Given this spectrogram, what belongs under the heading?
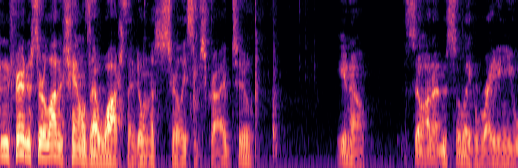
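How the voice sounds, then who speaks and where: The speech comes very fast and mumbled, with lively intonation and big swings in loudness. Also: man. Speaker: music YouTuber. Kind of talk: casual vlog talk. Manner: mumbling.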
